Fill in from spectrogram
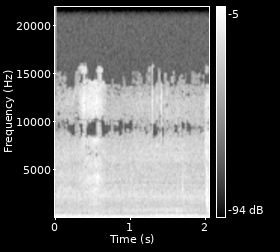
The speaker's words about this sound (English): Today's lawn day, by the way. So, like, you podcasters know this is like my loudest day. It's Tuesday. I got weed eaters and blowers everywhere. Garbage trucks coming around the corner.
